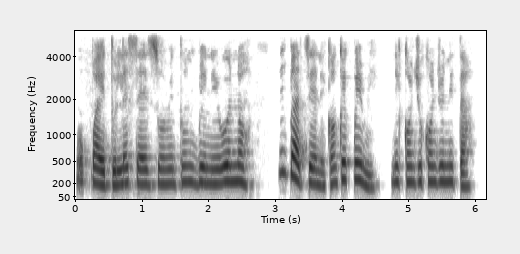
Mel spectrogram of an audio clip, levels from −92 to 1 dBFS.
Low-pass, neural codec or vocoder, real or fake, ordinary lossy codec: 5.4 kHz; none; real; none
